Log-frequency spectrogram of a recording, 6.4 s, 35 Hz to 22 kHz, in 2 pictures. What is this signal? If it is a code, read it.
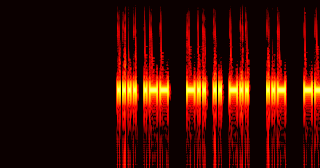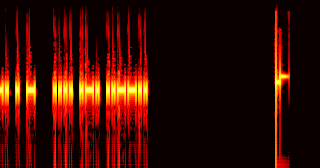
Morse code, heard as a keyed tone, about 41 wpm, 700 Hz. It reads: HW DID U GET HR?
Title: Sentences from Top 200 Words and Abbreviations 45wpm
